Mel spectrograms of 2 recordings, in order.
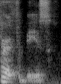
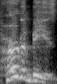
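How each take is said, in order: First: The middle consonant is a TH sound. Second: The middle consonant is a D sound. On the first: This is the true form of the family name. The speaker calls it right. "it's pronounced Hurtubise. ... you actually pronounce the T H" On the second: This is the Americanized form he grew up hearing. The speaker calls it wrong. "You don't just make it a D"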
